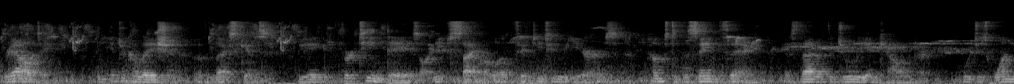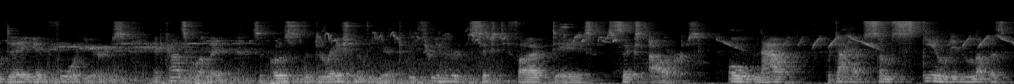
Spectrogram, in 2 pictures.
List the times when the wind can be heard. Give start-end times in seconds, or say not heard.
0.0-15.2.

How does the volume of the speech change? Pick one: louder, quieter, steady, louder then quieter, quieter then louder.
steady.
